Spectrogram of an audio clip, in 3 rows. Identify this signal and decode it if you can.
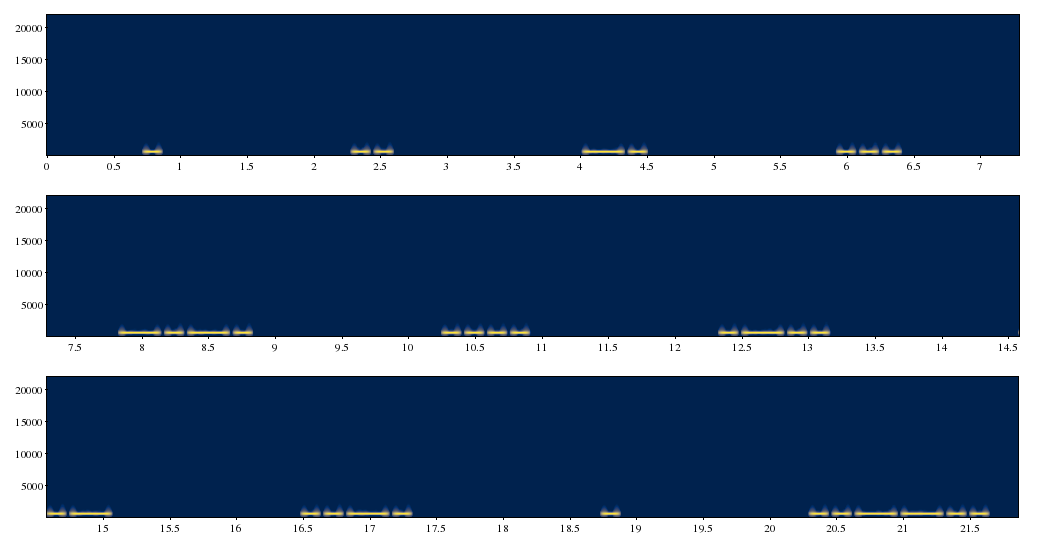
Morse code, heard as a keyed tone, about 14 wpm, spaced as for 5 wpm, 700 Hz. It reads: EINSCHLAFE?
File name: Morsekurs / Witze / Witz 28. November 2017, 25 F70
